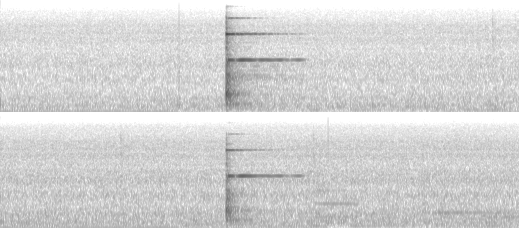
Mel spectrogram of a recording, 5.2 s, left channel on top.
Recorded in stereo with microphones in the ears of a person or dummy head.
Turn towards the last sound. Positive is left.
turn(degrees=40)  # may be behind; listen again after turning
